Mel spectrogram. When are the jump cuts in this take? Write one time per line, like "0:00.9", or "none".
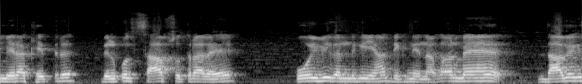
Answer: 0:04.4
